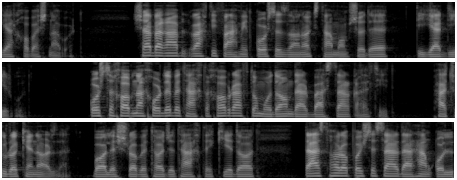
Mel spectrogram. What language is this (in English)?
Persian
